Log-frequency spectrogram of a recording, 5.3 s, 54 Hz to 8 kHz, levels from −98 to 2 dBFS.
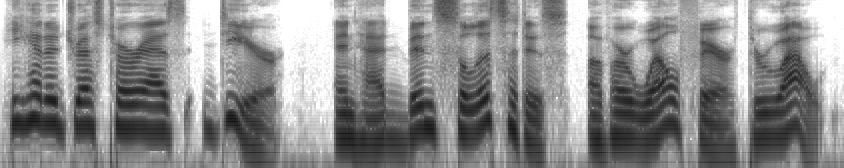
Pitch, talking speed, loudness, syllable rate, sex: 150 Hz, 160 wpm, -17 LUFS, 4.9 syllables/s, male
